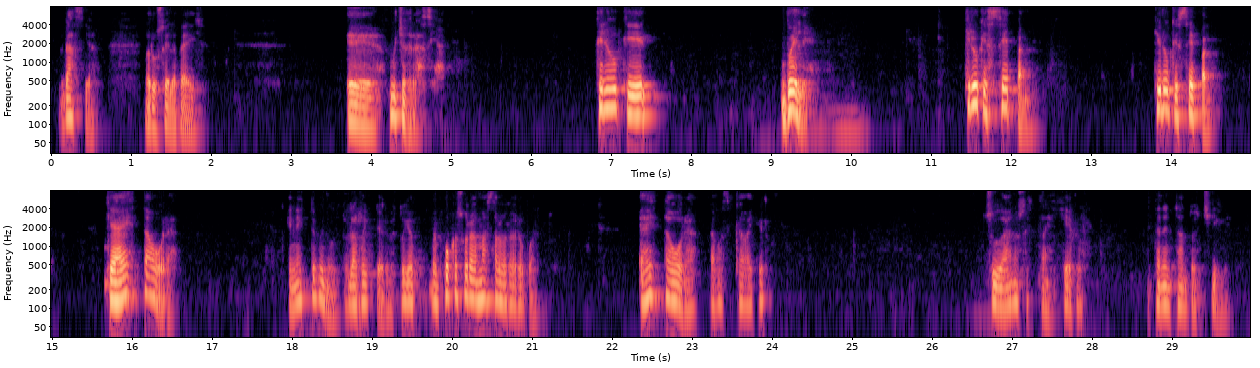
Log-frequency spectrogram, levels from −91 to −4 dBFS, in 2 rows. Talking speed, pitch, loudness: 85 wpm, 115 Hz, -23 LUFS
